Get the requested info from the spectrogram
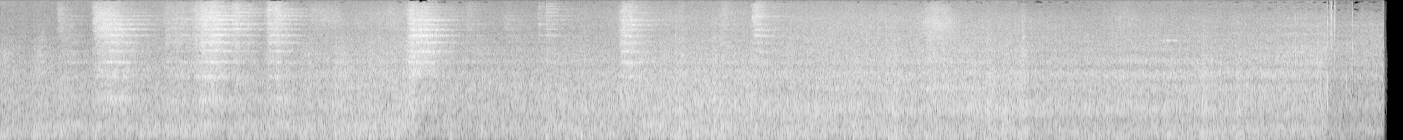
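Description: East Midlands Trains diesel multiple unit passing close along the platform road, its engine and wheels running steadily, with repeated high-pitched wheel squeals in the first half. The sound cuts off suddenly near the end.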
